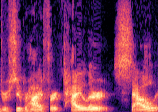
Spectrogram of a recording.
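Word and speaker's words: Shough: Rhymes with duck. It's shuck. And shuck.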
